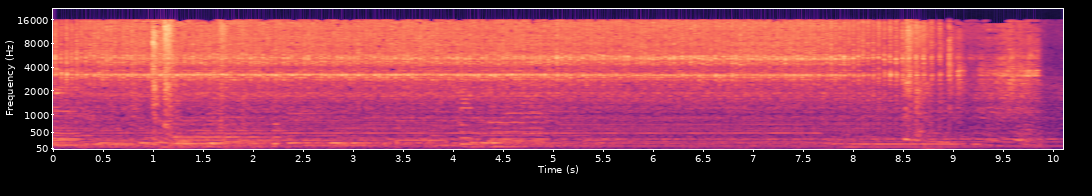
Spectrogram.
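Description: Intro music with the steady, fast rattle of a film projector sound effect under it, fading down near the end.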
